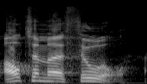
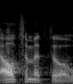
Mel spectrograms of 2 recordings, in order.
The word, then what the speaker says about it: Ultima Thule: It's called Ultima Thule. I believe that's how you pronounce it, T-H-U-L-E, Ultima Thule.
